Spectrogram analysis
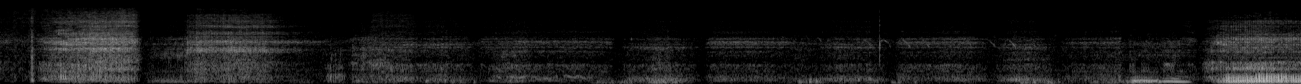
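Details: Tiger fighting a lion, giving harsh, broadband roars and growls in loud, rough bursts, strongest in the opening second and again near the end, with ragged snarling between.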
